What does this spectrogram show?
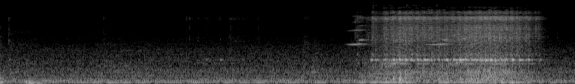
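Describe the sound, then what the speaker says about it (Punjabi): A sewing machine stitches a shirt sleeve, a quiet mechanical hum that turns into a brief loud rapid whirr of stitching near the end, with no talk. "ਇਦਾਂ ਆਪਾਂ ਇਹਦੀ ਸਲਾਈ ਲਾਉਣੀ ਹੈ"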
